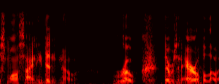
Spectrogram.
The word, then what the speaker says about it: roque: "It's pronounced roque," Daddy was saying.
